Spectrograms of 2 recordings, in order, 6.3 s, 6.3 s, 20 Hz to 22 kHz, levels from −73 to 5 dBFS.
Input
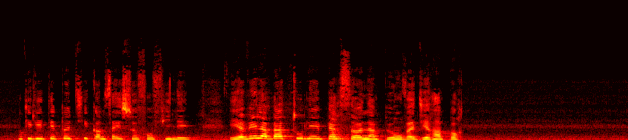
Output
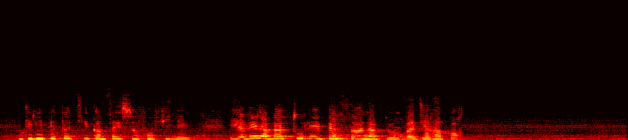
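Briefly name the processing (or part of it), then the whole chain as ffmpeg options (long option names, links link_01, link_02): barber-pole flanger into a guitar amplifier: -filter_complex "[0:a]asplit=2[link_01][link_02];[link_02]adelay=2.9,afreqshift=1.7[link_03];[link_01][link_03]amix=inputs=2:normalize=1,asoftclip=type=tanh:threshold=-20.5dB,highpass=95,equalizer=frequency=160:width_type=q:width=4:gain=-9,equalizer=frequency=300:width_type=q:width=4:gain=9,equalizer=frequency=520:width_type=q:width=4:gain=-7,equalizer=frequency=750:width_type=q:width=4:gain=9,equalizer=frequency=1600:width_type=q:width=4:gain=4,lowpass=frequency=4100:width=0.5412,lowpass=frequency=4100:width=1.3066"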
